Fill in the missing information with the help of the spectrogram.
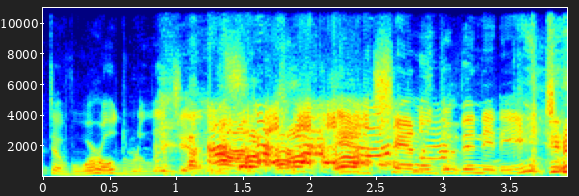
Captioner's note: laughter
